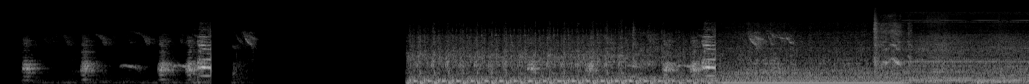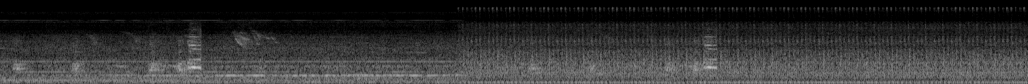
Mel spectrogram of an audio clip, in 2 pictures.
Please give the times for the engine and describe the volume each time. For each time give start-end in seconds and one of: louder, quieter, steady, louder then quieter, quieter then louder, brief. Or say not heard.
4.0-20.5 steady.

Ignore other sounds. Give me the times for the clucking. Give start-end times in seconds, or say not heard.
0.2-2.5, 5.2-8.0, 10.4-13.1, 15.6-17.5.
